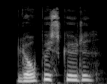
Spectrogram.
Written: lovbeskyttet

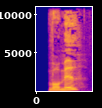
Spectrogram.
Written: hvormed

